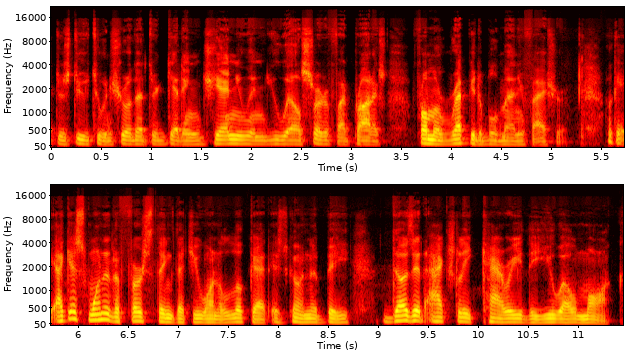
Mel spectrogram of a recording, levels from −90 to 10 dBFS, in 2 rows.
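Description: No technical faults are audible.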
